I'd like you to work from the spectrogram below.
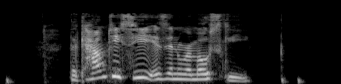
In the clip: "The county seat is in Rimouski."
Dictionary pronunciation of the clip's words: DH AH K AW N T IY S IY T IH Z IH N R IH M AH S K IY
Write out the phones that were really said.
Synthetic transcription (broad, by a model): DH AH K AW N T IY S IY IH Z IH N R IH M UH S K IY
